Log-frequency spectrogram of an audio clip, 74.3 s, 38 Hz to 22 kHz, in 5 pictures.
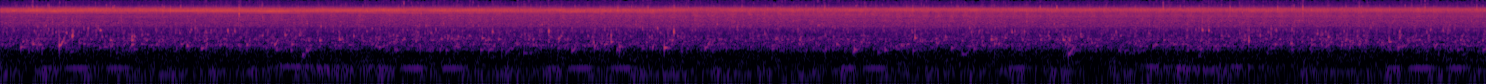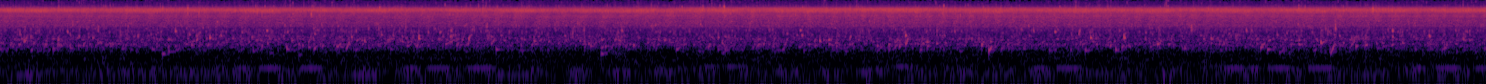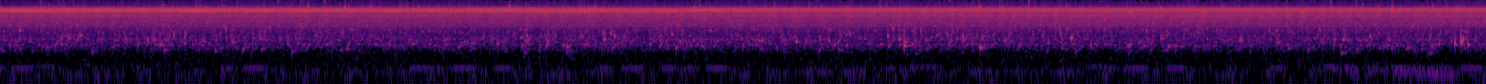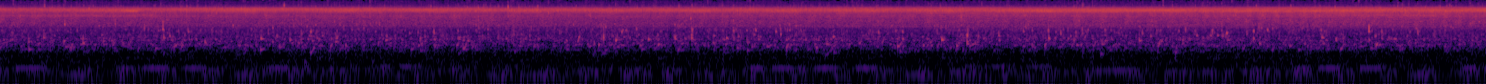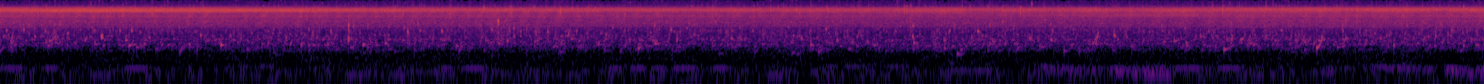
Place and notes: Zhonggua River, 成功里 Puli Township - Sound of water
Small streams, In the middle of a small stream, Flow sound
Zoom H2n MS+ XY+Spatial audio
Nantou County, Taiwan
